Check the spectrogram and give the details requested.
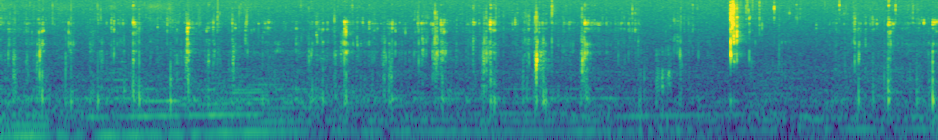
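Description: Close-miked chewing of soft boiled pelmeni dumplings, with many small mouth clicks and a sharper click about seven seconds in.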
